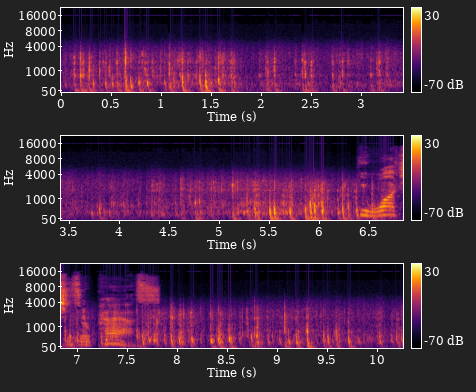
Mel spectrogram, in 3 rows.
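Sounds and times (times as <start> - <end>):
horse hooves clip-clopping: 0.0 - 6.3, 7.8 - 10.2
speech: 6.4 - 7.9.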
